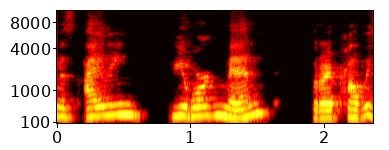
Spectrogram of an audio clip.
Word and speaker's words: Bjorkman: This is Eileen, and yes, my last name is pronounced Bjorkman. So it's Bjorkman.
